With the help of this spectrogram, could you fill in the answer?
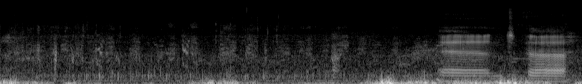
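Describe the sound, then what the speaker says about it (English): Ducks by the river at Henley-on-Thames quack in a quick burst of several honking calls near the end. Earlier there is soft outdoor noise with faint movement sounds and no close voices. "You can hear the ducks."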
